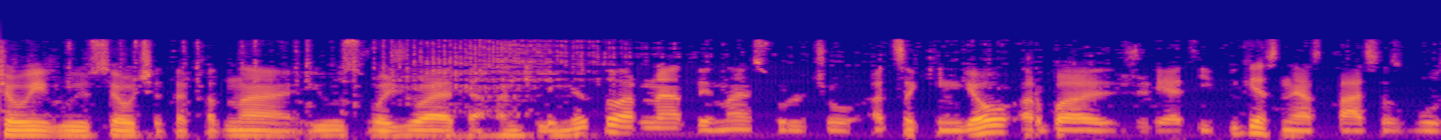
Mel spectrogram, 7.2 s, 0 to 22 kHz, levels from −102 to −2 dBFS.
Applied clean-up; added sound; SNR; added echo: classical method spectral subtraction.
